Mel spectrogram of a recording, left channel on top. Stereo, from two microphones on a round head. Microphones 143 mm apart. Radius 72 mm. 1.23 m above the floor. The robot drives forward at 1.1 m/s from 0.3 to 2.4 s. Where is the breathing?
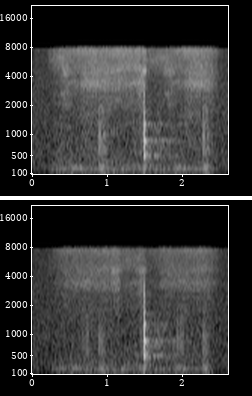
I don't hear breathing.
